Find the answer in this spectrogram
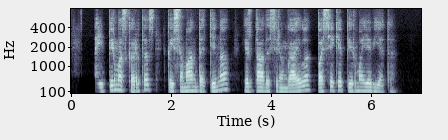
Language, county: Lithuanian, Panevėžys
